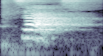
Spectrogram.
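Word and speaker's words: church: এইচ উচ্চারণটা কি হচ্ছে চার্চ যেটা হ্যাঁ চার্চ তাহলে সিএইচটা চয়ের মতো উচ্চারণ হচ্ছে সিএইচ যখন সিঙ্গুলার নাউনের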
